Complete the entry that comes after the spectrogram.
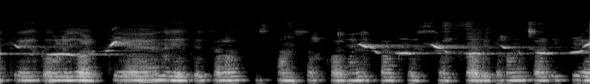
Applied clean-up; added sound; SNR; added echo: none; Chirp, tweet; 5 dB; reverberation time 0.2 s.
